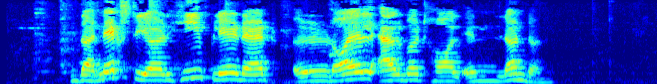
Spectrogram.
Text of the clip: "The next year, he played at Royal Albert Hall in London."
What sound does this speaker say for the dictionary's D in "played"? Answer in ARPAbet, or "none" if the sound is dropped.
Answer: D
